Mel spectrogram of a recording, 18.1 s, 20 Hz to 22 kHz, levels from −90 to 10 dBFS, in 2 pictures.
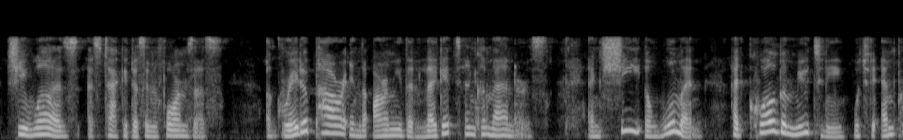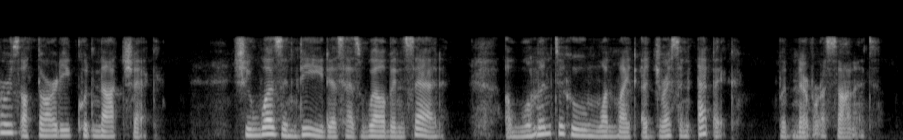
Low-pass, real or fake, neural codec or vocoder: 7.2 kHz; fake; vocoder, 22.05 kHz, 80 mel bands, HiFi-GAN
